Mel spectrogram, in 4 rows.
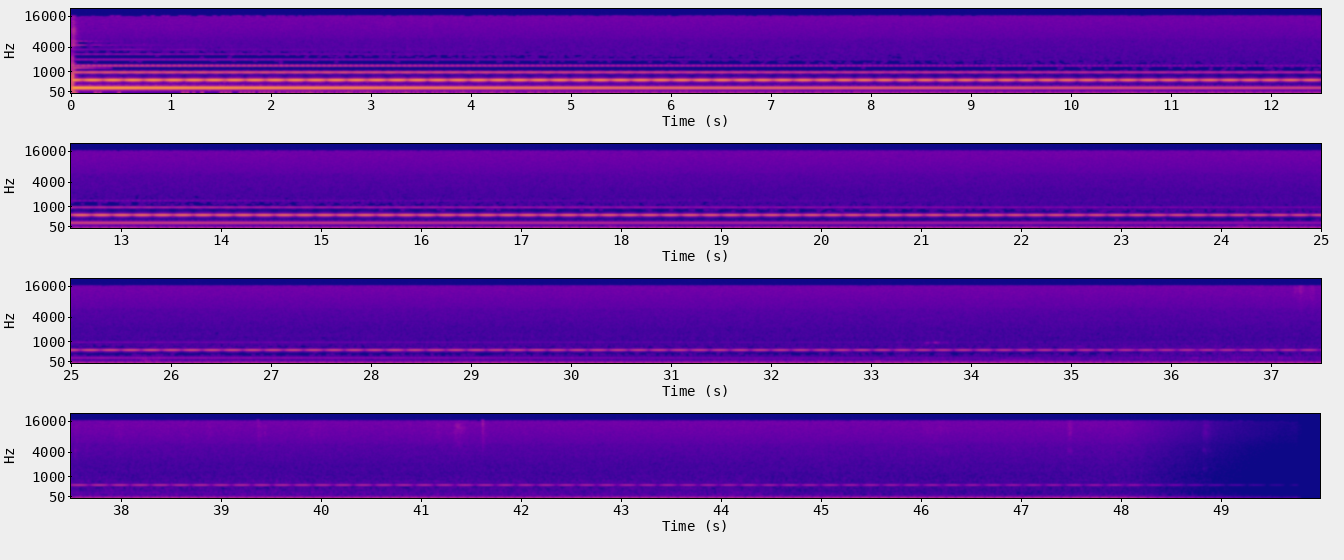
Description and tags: singing bowl - single strike 1
singing bowl
single strike with an soft mallet
Main Frequency's:
182Hz (F#3)
519Hz (C5)
967Hz (B5)
mic-90, record, singing-bowl, soft-mallet, Zoom-H4n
